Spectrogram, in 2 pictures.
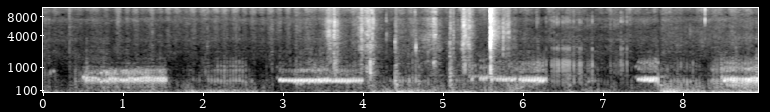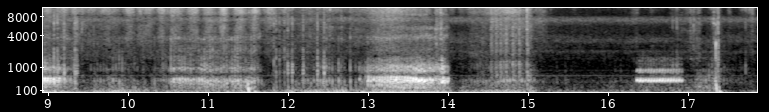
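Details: A relaxed male cat purrs while being massaged. The purring comes in steady pulsing phases of one to two seconds, with brief quiet gaps between them. Soft rubbing and handling noises are heard throughout.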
